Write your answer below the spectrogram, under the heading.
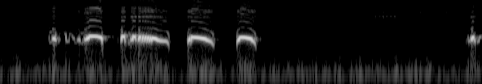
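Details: Spotted dove phrase of soft stuttering notes, a long burry coo and two clean falling hoots, followed by a pause of about two seconds and the start of the next phrase.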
